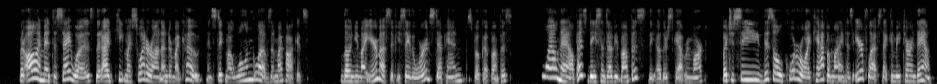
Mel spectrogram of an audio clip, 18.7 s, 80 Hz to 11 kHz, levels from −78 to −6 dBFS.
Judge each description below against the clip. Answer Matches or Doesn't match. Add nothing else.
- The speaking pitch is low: Doesn't match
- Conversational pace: Doesn't match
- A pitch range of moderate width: Doesn't match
